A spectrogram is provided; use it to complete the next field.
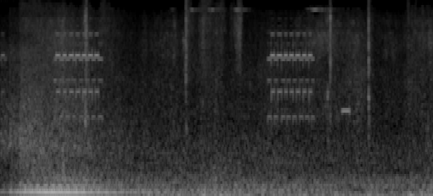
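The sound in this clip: A mobile phone rings in the back of a sleek black car with two short, faint electronic trilling bursts separated by a pause, over a low engine rumble that is strongest at the start.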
